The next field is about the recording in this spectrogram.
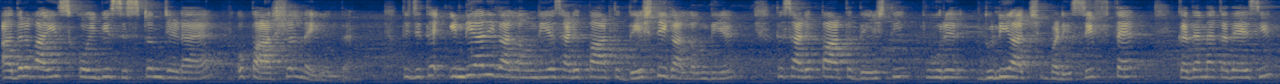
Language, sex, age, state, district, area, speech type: Dogri, female, 30-45, Jammu and Kashmir, Udhampur, rural, spontaneous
